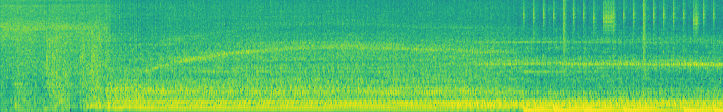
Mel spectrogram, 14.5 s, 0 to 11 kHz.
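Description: Twin-turbo Ford Mustang's 5.0 V8 starting up: it catches about two seconds in and settles into an idle, with a whine that rises and then falls. About ten seconds in the idle gets louder and choppier, with sharp ticks.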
